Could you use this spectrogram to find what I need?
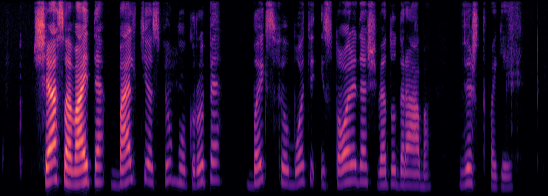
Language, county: Lithuanian, Utena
